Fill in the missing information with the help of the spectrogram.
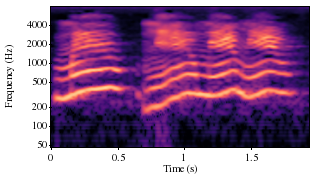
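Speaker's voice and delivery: string of high mock meows; cat meows. The kitty replying to the sandwich question, high meows. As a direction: meow meow like a chatty cat.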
